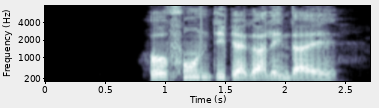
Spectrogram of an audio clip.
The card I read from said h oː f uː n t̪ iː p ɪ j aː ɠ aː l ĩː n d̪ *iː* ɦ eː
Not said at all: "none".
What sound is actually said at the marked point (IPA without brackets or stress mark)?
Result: aː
